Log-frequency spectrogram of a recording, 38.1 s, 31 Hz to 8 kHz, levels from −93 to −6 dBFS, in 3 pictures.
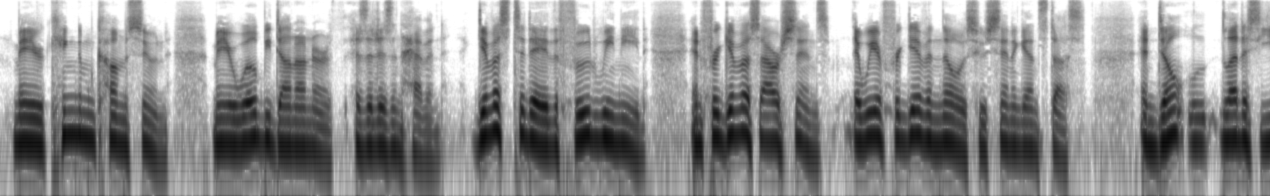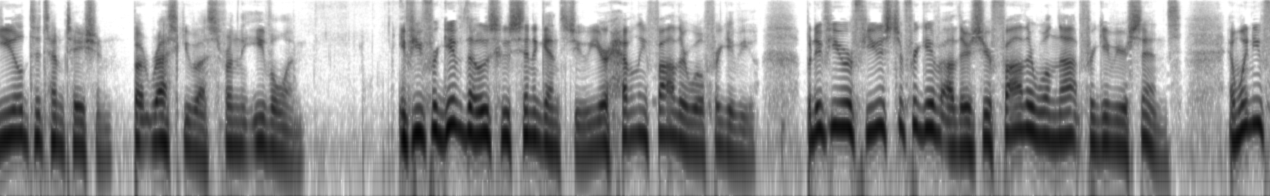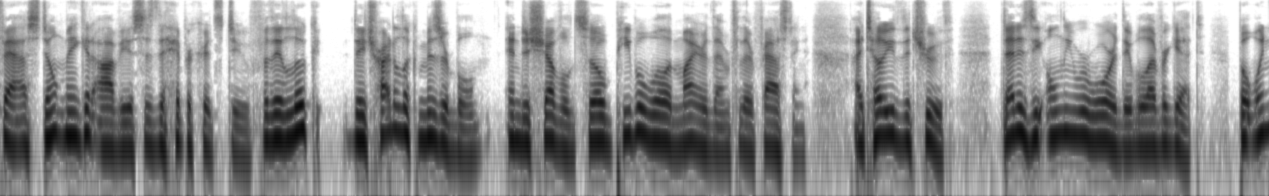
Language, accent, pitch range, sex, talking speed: English, American, 115-155 Hz, male, 200 wpm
